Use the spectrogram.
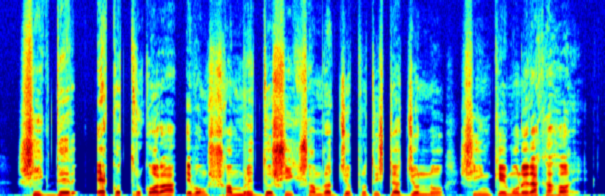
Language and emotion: Bengali, neutral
